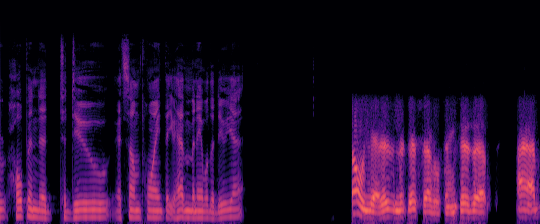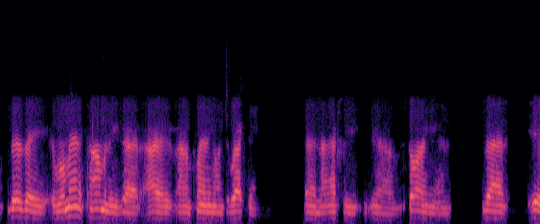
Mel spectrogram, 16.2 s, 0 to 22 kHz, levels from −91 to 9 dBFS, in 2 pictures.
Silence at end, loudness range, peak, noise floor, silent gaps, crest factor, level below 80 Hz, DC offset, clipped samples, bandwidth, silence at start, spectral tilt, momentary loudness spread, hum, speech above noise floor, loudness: 0 s; 8 LU; -12 dBFS; under -90 dBFS; 3.90-3.95 s, 7.58-7.68 s; 16 dB; -68 dBFS; under 0.1%; under 0.1%; 10.5 kHz; 0 s; -7 dB/octave; 12 LU; none; over 62 dB; -28 LUFS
